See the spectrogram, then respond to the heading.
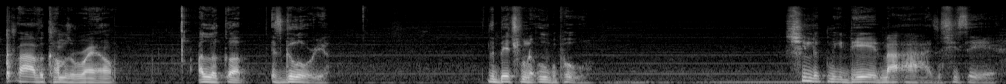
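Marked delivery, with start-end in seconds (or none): none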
